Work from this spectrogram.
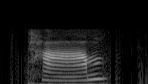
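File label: "taam5", Cantonese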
